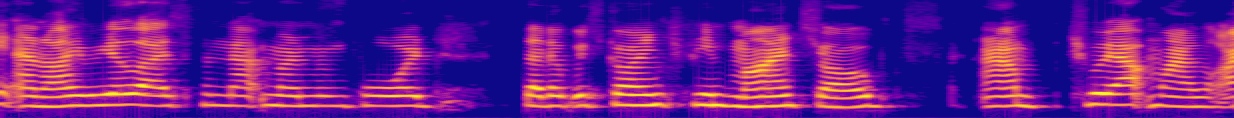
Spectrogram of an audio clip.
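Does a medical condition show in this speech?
Yes: cerebral palsy; nonverbal, speaks through eye-gaze device, vocal sounds as child.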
